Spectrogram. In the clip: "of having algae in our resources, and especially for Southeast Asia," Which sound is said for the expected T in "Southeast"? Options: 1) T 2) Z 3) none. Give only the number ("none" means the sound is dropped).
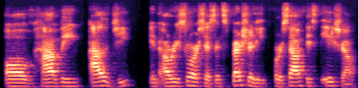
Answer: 1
